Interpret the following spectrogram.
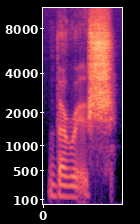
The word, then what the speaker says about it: barouche: and description of a barouch. Yes. And when you say when you say bar you have to say it like that. Barouch. Barouch. Give it give it the gravitas it deserves please.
